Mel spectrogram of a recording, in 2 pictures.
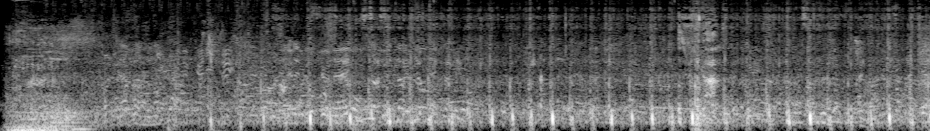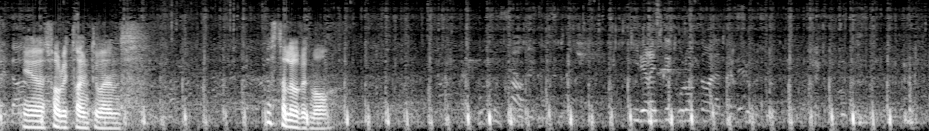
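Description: Footsteps patter quickly on cobblestones as a figure runs.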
